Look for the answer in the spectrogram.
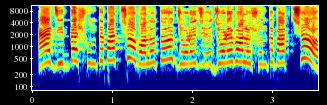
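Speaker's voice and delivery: loud, quick calling out; to someone hard of hearing. Real, not acted. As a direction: call it out across the room. Asking listener to answer loudly.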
